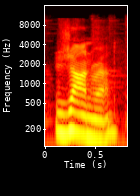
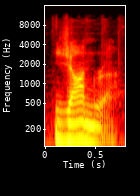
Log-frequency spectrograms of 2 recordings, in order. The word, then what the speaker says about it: genre: pronounced differently we say genre genre or genre this kind of sounds French is it French I think it comes from French uh it's a g word so genre it's a soft soft sound MH and what's a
